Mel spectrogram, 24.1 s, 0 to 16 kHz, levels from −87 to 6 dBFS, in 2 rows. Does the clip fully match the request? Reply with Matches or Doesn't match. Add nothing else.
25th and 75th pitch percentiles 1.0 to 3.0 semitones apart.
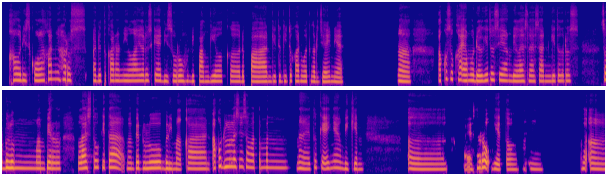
Matches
